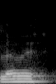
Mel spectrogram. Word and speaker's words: Lilith: Lilith, pronounced Lilith, is known in Jewish mythology as the first created woman.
